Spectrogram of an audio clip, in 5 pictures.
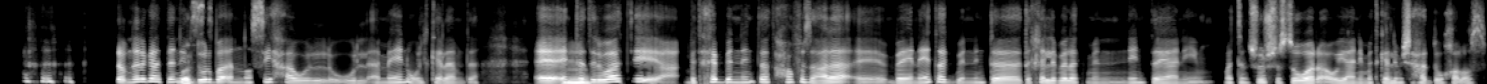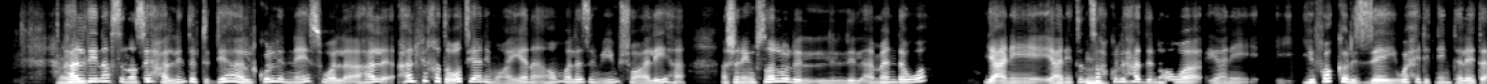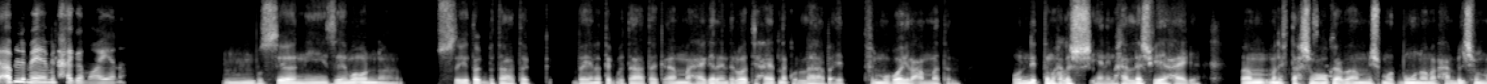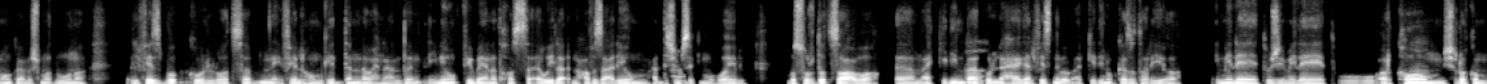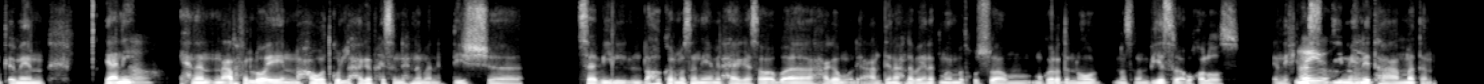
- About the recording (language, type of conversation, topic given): Arabic, podcast, إزاي بتحافظ على خصوصيتك على الإنترنت؟
- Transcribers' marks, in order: laugh; unintelligible speech; in English: "باسوردات"; in English: "إيميلات وجيميلات"; tsk; in English: "لهاكر"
